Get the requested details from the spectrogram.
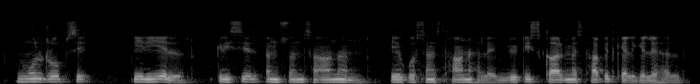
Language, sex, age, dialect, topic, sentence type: Magahi, male, 18-24, Southern, agriculture, statement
